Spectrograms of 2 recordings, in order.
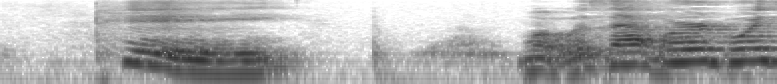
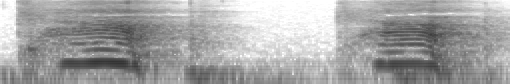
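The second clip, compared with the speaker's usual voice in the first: normal talking voice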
